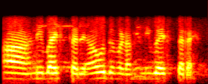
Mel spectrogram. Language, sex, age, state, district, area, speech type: Kannada, female, 30-45, Karnataka, Chamarajanagar, rural, conversation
